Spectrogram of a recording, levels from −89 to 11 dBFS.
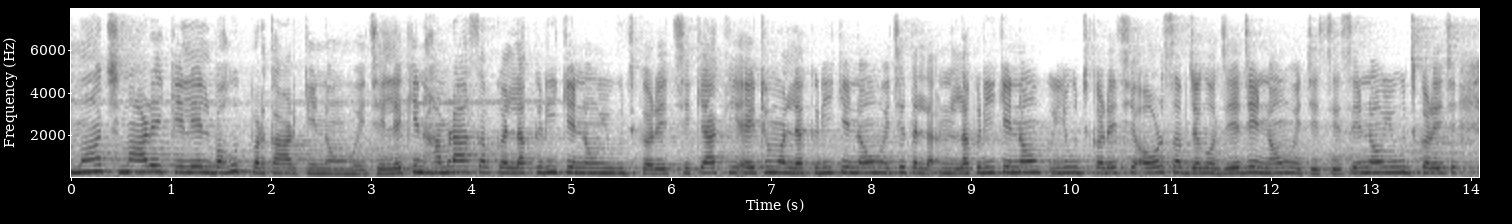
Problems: background sounds at intervals, background conversations at intervals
